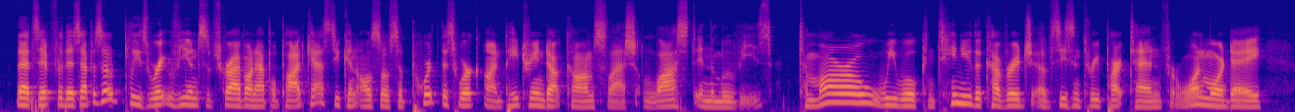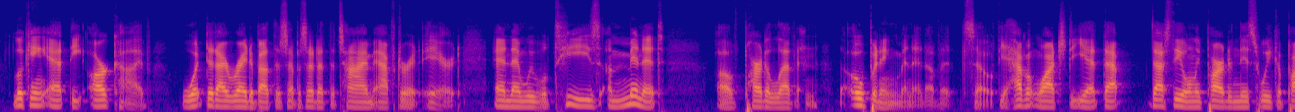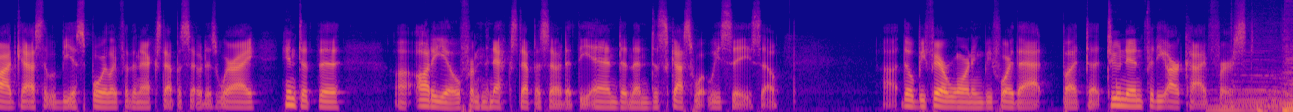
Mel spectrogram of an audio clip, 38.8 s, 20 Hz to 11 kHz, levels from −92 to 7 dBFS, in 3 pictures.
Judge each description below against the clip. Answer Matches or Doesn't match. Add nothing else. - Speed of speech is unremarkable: Doesn't match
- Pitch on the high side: Doesn't match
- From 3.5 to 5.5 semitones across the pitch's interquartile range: Matches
